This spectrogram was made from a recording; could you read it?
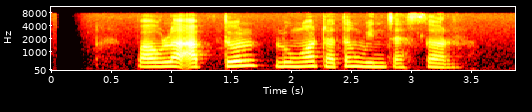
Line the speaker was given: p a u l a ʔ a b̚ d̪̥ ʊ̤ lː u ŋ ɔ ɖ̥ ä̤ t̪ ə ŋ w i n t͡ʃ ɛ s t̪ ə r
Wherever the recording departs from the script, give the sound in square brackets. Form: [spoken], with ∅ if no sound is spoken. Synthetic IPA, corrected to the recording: p a u l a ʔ a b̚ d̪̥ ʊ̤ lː u ŋ ɔ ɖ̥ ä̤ t̪ ə ŋ w i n t͡ʃ ɛ s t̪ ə r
